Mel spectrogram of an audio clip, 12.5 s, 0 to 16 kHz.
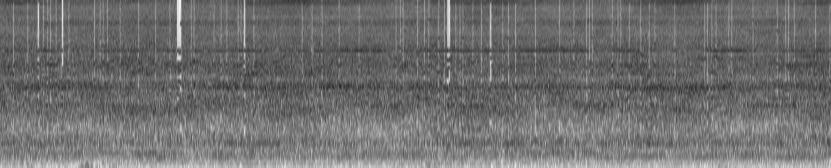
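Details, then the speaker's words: Mid-2000s Dyson DC14 Animal upright vacuum after cleaning and service, suction diverter sending all suction to the head with the brush roll disengaged; even, steady airy roar with no rattle, surging or pitch change, healthy. "the diverts all the sucked into the vacuum head and the brush wall turns off"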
